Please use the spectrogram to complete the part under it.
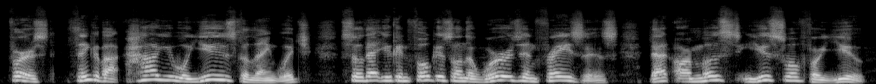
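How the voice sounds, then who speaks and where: A man in his sixties from South Florida with an American accent, presenting scripted language-learning instruction in a measured, explanatory way. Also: on the high side, big pitch swings, darkish tone, dry recording, studio quality. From South Florida, United States. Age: 60s. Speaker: language-learning video host, polyglot. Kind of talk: scripted instructional narration to camera.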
